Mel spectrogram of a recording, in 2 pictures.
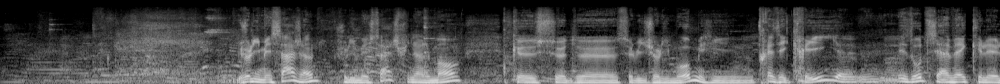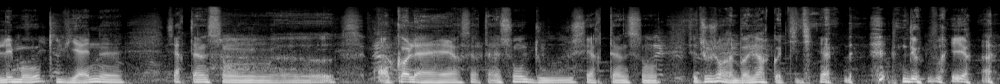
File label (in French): Messages du repondeur; Daniel Mermet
